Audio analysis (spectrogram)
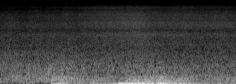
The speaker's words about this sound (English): A heavy, fine spray is spumed out. And the sea becomes all creamy and broken, and then another sweeps in underneath me and crashes in. A never-ending process. Oh, it's a big one.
